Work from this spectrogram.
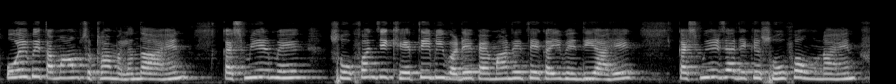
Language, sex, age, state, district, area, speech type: Sindhi, female, 45-60, Maharashtra, Thane, urban, spontaneous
